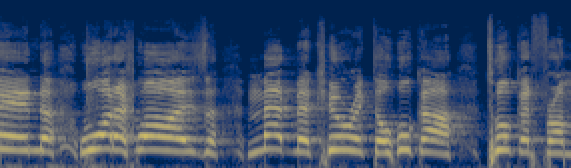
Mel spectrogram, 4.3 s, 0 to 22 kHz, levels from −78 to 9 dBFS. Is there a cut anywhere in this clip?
yes; 1 cut; at 1.0 s

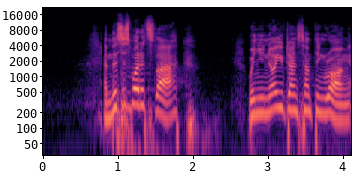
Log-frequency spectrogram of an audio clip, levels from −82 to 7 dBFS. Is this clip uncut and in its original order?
yes; 0 cuts

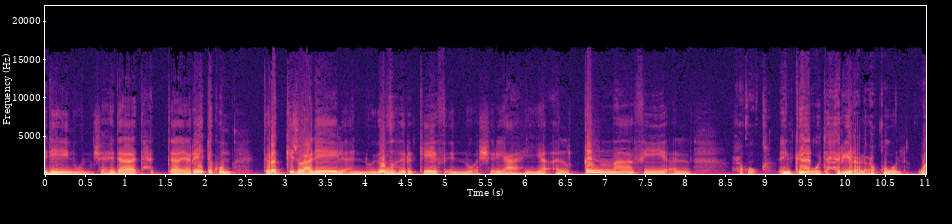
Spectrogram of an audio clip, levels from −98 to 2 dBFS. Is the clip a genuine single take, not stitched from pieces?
no; 2 cuts; at 9.1 s, 9.5 s

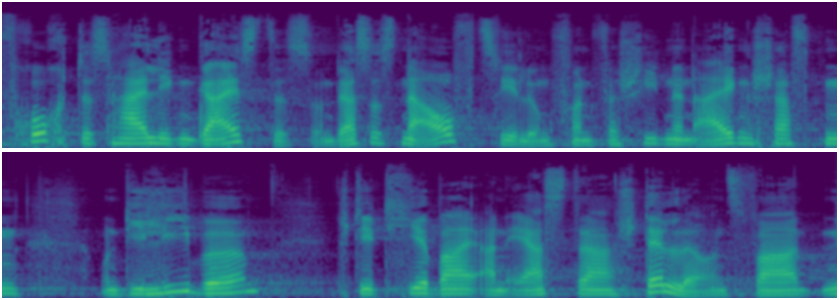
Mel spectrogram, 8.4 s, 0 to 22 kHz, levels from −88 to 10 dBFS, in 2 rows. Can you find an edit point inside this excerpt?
no; 0 cuts

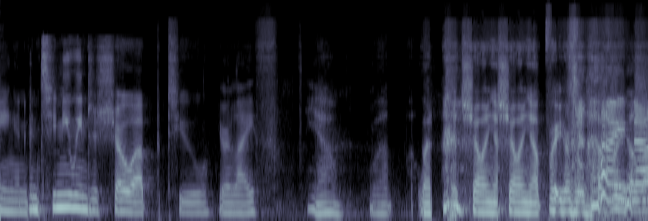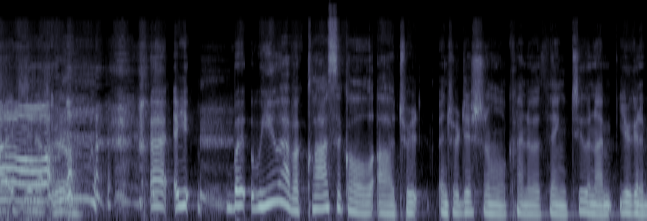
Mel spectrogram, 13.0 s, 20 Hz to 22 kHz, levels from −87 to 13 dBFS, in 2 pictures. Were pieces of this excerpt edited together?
yes; 3 cuts; at 2.1 s, 4.3 s, 5.0 s

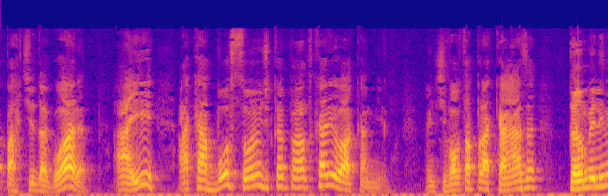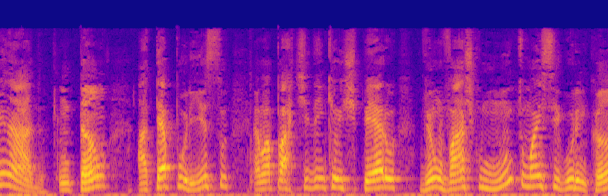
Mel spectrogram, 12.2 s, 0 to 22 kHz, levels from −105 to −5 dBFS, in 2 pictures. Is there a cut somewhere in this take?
no; 0 cuts

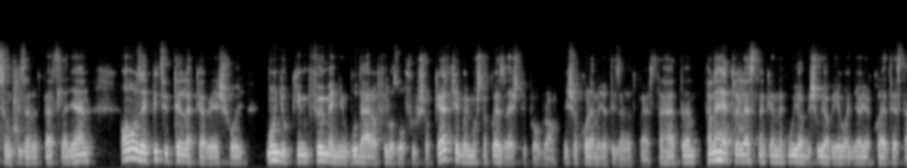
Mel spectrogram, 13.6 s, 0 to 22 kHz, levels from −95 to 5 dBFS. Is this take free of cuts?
no; 1 cut; at 3.9 s

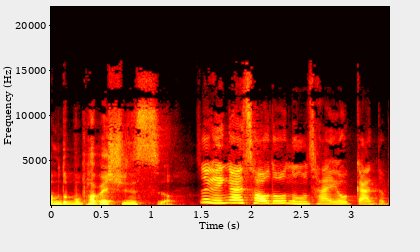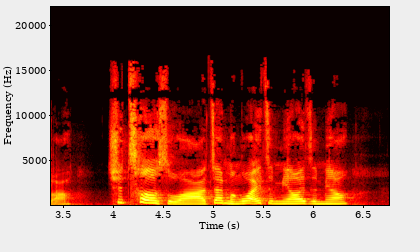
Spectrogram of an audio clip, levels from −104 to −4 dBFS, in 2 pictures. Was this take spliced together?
no; 0 cuts

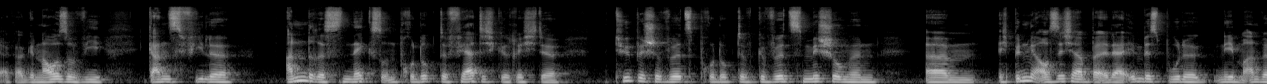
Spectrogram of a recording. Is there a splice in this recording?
no; 0 cuts

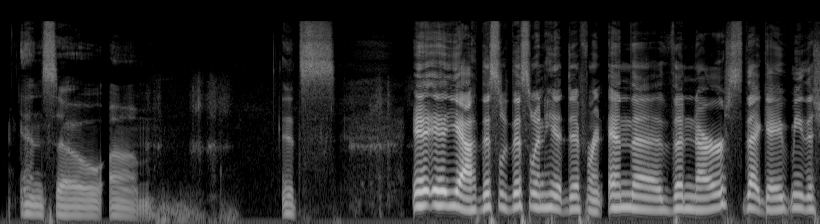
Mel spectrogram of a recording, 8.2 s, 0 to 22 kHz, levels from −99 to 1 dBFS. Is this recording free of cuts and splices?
yes; 0 cuts

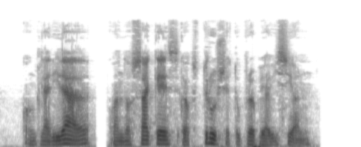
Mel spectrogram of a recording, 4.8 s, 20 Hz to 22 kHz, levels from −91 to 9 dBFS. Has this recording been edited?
yes; 2 cuts; at 1.3 s, 2.4 s

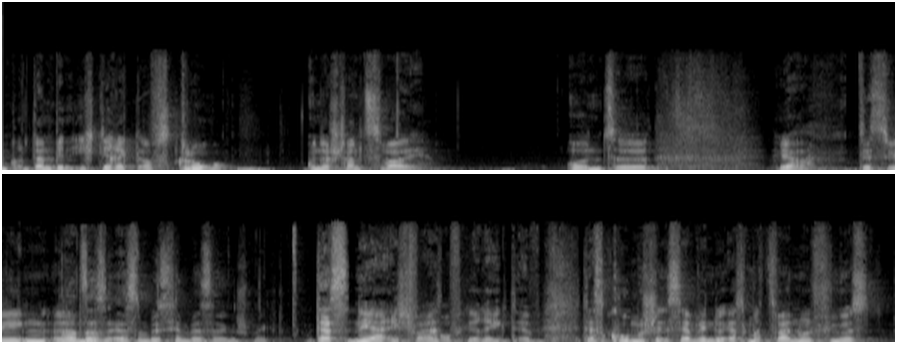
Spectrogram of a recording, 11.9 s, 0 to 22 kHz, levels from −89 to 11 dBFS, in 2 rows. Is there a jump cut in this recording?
yes; 3 cuts; at 2.4 s, 8.3 s, 8.9 s

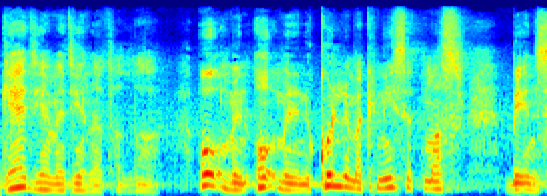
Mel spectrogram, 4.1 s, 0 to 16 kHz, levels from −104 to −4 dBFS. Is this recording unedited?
yes; 0 cuts

